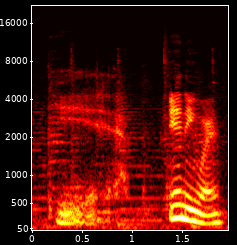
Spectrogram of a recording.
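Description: A house cat meows in the background, a drawn-out call followed by a louder, wavering second meow, close and clear alongside a brief spoken remark.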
